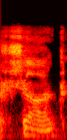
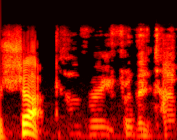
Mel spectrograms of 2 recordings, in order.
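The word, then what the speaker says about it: Shough: mainly talk about Tyler Chuck because the dude is No, that guy did not say it right. There's no way. No. This strip They are saying it's Tyler Shook.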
